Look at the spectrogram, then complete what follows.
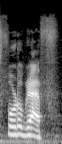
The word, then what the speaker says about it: photograph: For example, if I have the word which is photograph, photography, photographer.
